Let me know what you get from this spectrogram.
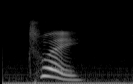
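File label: "chui", Mandarin Chinese, fourth tone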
